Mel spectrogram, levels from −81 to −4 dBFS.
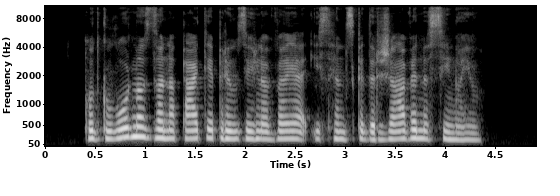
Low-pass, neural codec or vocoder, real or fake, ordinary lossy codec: none; autoencoder, 22.05 kHz, a latent of 192 numbers a frame, VITS, trained on one speaker; fake; none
